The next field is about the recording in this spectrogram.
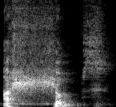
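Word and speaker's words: الشمس: Now, if you add al to shams, that becomes ash-shams. Although lam is written, in pronunciation it's dropped.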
